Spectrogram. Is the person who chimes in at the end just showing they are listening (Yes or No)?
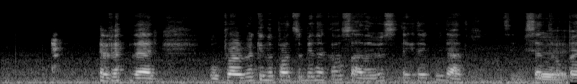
Yes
